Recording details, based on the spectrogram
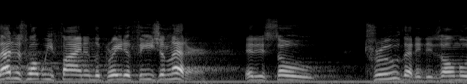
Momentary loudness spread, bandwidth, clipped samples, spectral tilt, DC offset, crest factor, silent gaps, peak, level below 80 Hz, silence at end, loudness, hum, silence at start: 17 LU; 9.6 kHz; under 0.1%; -6 dB/octave; under 0.1%; 18 dB; none; -6 dBFS; -54 dBFS; 0 s; -26 LUFS; none; 0 s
